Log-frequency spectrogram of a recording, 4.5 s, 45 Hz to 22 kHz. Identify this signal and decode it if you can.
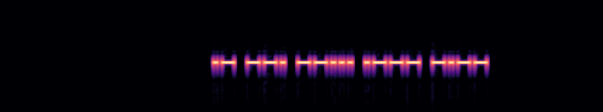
Morse code, heard as a keyed tone, about 35 wpm, 700 Hz. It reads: AG7JY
